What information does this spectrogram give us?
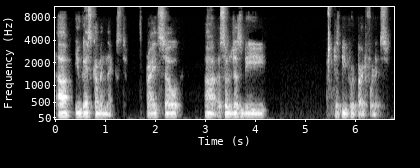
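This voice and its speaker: Low, husky man teaching informally. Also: fairly even intonation, slow. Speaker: instructor training interpreters. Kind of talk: informal spoken lesson.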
